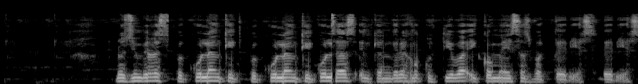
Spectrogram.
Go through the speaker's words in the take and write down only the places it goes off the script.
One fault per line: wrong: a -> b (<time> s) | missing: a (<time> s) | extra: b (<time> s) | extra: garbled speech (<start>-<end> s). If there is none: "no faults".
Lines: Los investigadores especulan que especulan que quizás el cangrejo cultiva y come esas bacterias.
no faults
